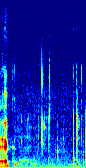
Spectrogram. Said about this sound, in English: Sorry, I had to take a sip of my.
